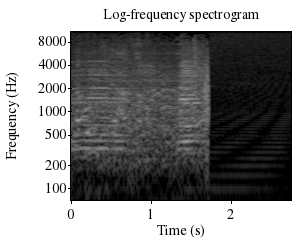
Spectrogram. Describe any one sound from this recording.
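Folk music plays.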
